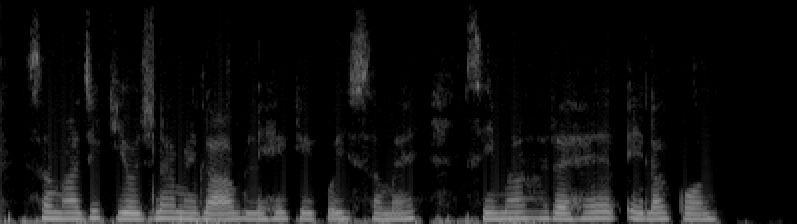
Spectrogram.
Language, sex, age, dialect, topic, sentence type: Chhattisgarhi, female, 60-100, Northern/Bhandar, banking, question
